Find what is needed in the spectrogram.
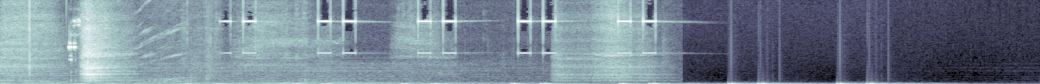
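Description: Film soundtrack: a heartbeat-like double thump about once a second under the score, with faint paired high electronic beeps, also about once a second, over the first seven seconds. It all fades out near the end.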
